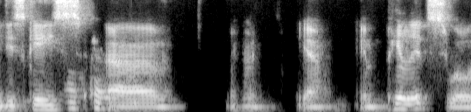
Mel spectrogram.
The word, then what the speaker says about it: Pilates: Okay, so this is pronounced just like very similar to Spanish, Pilates. Pilates.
